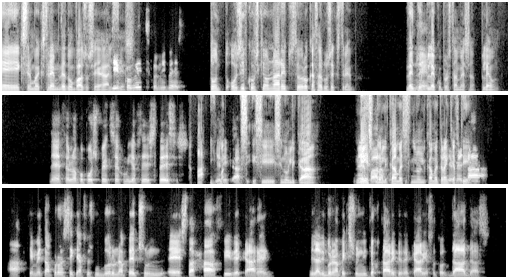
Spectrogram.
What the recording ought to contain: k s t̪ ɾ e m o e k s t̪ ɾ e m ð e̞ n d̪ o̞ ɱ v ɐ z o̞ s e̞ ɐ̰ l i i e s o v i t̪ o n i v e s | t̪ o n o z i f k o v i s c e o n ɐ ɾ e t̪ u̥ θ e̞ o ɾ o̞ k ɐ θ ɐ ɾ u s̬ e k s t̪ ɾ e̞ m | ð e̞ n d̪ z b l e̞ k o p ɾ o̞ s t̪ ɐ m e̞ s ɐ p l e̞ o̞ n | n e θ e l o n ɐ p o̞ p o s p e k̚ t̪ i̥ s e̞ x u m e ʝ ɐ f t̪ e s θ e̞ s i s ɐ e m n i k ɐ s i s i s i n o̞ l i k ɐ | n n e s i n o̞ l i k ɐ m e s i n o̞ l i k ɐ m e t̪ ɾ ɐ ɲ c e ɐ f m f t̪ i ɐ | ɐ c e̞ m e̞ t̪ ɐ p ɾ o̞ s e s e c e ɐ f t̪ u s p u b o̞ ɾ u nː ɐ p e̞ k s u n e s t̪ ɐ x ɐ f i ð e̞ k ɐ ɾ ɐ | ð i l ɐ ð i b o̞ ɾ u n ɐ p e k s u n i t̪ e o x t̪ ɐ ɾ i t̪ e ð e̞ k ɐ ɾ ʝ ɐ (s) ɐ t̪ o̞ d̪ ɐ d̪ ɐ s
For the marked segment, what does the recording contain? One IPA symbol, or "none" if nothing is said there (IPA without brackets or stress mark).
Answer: s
